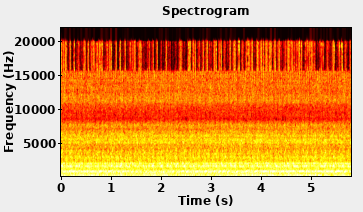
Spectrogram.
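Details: Stock unmodified bigport blue-top 4AGE in a Toyota AE86, about 195,000 km on the swapped clock, regularly maintained: uneven rough idle with a steady light knock about three to four beats a second; owner cannot locate the cause.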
